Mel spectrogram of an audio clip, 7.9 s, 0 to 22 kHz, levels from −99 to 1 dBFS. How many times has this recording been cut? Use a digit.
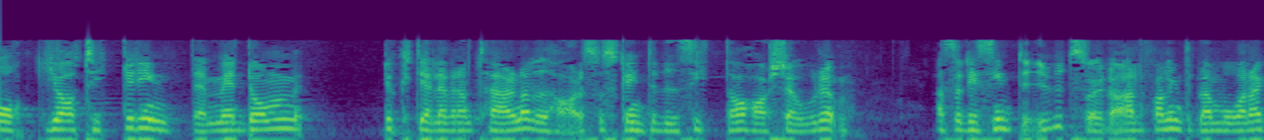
0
